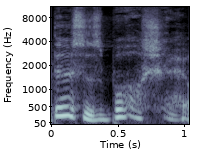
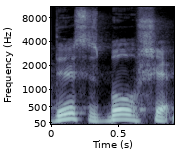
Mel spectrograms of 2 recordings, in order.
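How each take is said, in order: First: Slow, higher grumbling parent; a mock fed-up parent complaint; exasperated parent. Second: Said in the usual way. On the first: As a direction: drag it out like an annoyed boomer parent. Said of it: "My parents would be like". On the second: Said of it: "my parents would be like".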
